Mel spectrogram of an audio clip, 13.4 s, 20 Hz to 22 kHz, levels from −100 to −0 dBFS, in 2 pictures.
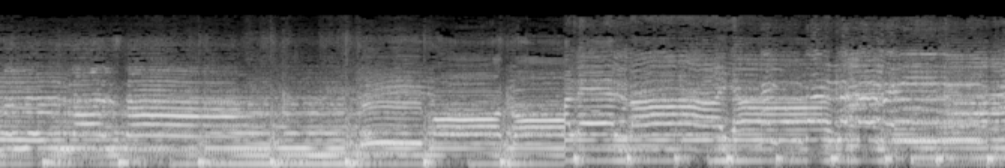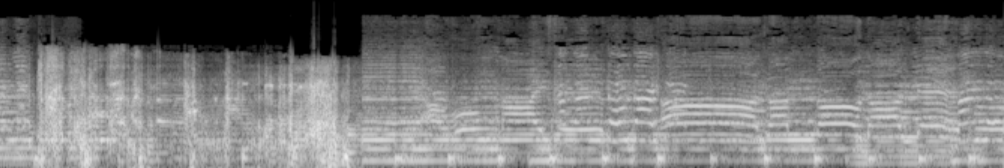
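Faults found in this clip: Section at the wrong speed, 3.77 s to end: audio runs 1.52x fast, pitch up about seven semitones; likely resampling to a wrong clock. Spectrogram shows harmonics stepping upward at onset.

Call bitrate drop, 6.90–9.18 s: Opus encoder falls from 96 to 7 kbps, rough and muffled sound, bandwidth cut from 20 kHz to 6 kHz; spectrogram shows energy above 6 kHz vanishing.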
